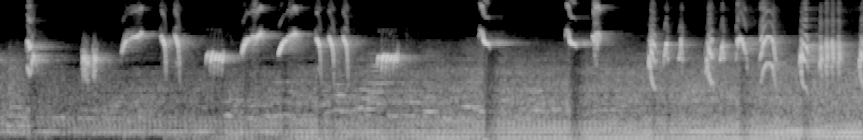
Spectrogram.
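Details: Long-tailed shrike singing, used as a lure to get silent or reluctant captive shrikes to sing. Rapid sharp whistled notes and chirps, some sweeping upward, some dropping, in quick irregular bursts with a low steady hum beneath.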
